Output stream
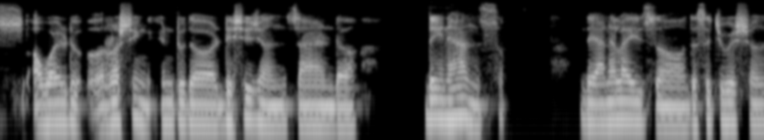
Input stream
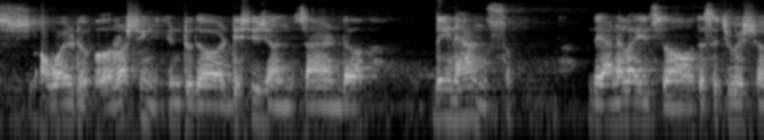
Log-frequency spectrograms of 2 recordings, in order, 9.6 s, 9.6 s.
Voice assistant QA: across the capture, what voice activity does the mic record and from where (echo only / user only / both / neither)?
echo only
